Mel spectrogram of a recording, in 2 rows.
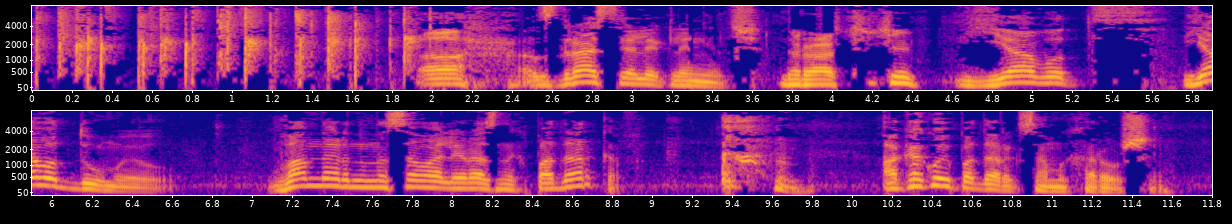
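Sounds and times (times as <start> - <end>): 
audience applause: 0.0 - 2.3
speech: 1.9 - 11.8.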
